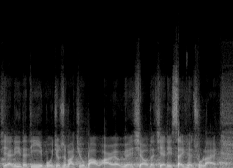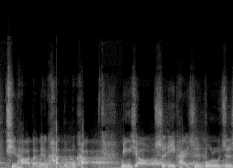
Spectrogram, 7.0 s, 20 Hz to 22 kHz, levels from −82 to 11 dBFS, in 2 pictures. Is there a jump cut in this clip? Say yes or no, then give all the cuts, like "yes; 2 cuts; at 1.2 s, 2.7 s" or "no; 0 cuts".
no; 0 cuts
